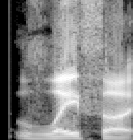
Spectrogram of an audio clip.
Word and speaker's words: Latha: I want to say Latha, if that's how you pronounce it. I'm not 100% sure. Latha. So it's Latha.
